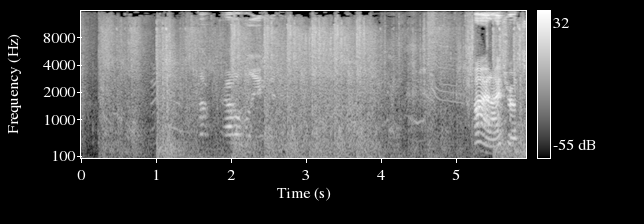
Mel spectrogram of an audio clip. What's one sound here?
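Game weapons fire with sharp blasts.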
